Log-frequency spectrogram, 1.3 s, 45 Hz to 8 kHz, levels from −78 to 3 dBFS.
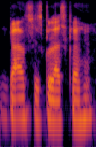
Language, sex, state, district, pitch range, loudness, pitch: Hindi, male, Chhattisgarh, Sarguja, 120-125 Hz, -20 LUFS, 125 Hz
